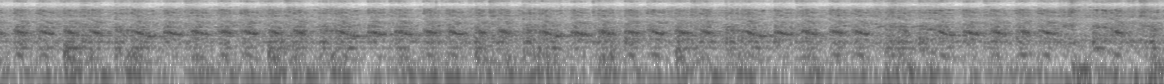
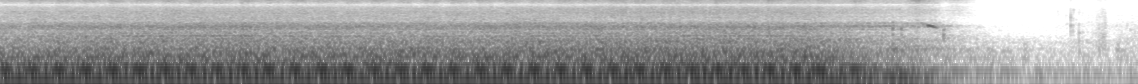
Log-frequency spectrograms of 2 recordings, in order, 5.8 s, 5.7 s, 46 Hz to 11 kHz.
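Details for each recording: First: 1979 Corvette V8, not started in a few days, choke not hooked up, after replacing the mufflers with glasspacks: cranks, catches and settles into an even idle with a steady low rumble, no misses or lifter noise; exhaust leak on one side; healthy start and idle. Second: 1979 Corvette V8 with new glasspack mufflers, choke not connected, idling: an even lumpy pulse with a slight puffing tick, then shut off. An exhaust leak on one side, with no lifter noise.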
